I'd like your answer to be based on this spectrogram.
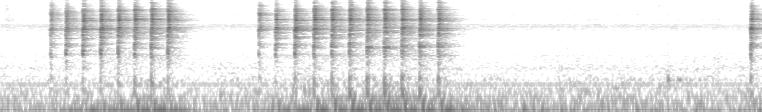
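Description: A steel chisel struck by a small round mallet carves letters into a large solid pale Portland limestone memorial block resting on a workbench. About twenty short, bright, dry taps come in two quick runs with a pause between them, then one last tap near the end, each dying away almost at once.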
